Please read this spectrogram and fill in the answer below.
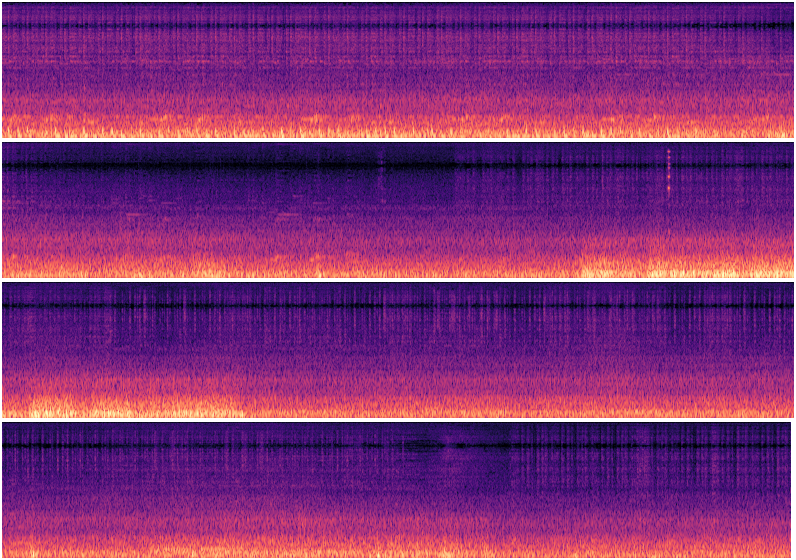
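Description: Car driving at speed, heard from inside the cabin: a steady low rumble of road and engine noise, louder for about four seconds midway.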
